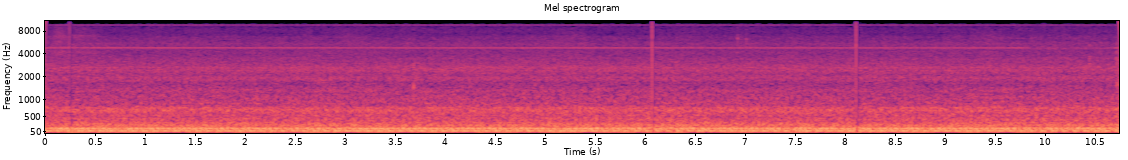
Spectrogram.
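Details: 1993 Ford F-150, about 110,000 miles, at startup: deep uneven idle rumble with irregular lope, no knocking; codes 998 (limp mode) and 122 indicate failed throttle position sensor, part on order.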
